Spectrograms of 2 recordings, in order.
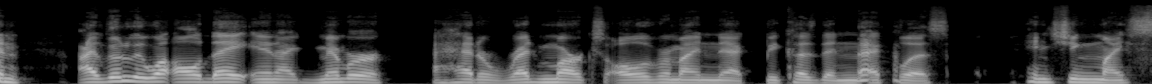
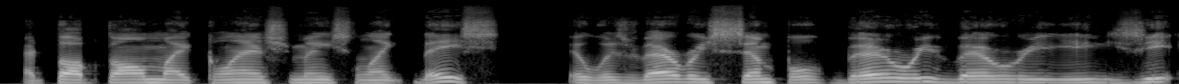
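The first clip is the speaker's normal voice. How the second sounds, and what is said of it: Put-on Italian accent. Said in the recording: “I did an Italian accent the entire day”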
